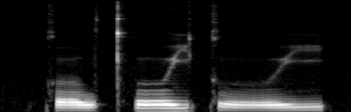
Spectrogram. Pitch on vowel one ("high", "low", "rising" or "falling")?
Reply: low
